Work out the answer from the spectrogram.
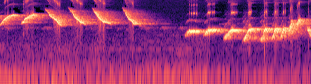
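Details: Murai batu, the white-rumped shama, singing to provoke fighter males into replying: a series of loud descending sweeps, a brief gap, then a fast chattering run of lower whistled notes climbing in pitch.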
